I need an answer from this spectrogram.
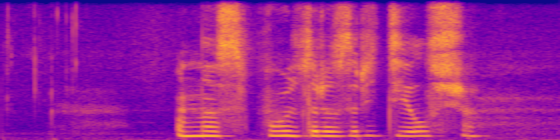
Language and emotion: Russian, sad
